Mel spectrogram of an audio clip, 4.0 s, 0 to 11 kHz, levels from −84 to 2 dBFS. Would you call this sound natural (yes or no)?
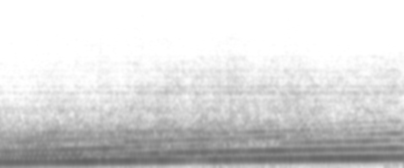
no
